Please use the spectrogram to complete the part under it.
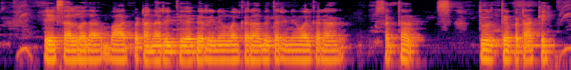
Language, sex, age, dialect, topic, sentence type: Chhattisgarhi, male, 18-24, Western/Budati/Khatahi, banking, statement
